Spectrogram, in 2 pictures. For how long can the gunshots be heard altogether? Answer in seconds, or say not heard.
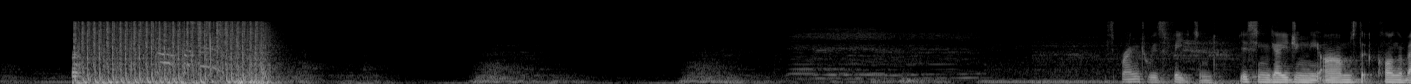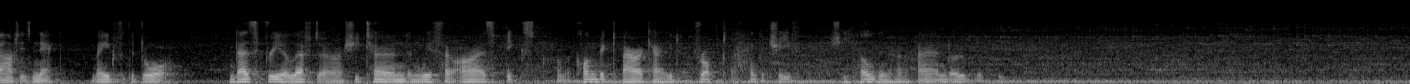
4 s.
